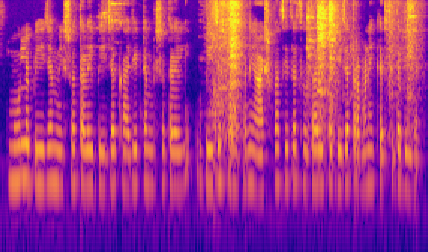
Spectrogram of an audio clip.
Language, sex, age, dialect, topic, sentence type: Kannada, female, 56-60, Central, agriculture, statement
